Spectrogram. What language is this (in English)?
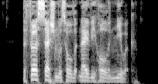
English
